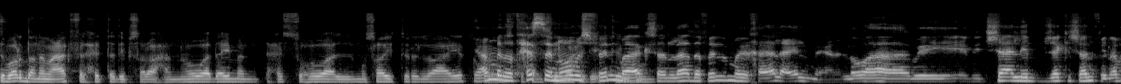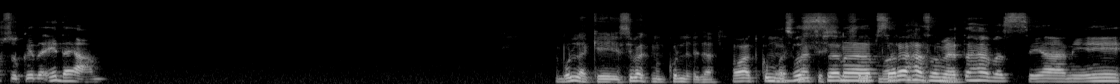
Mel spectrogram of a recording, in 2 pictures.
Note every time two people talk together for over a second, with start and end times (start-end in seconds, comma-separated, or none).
4.7-6.6, 19.1-20.9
